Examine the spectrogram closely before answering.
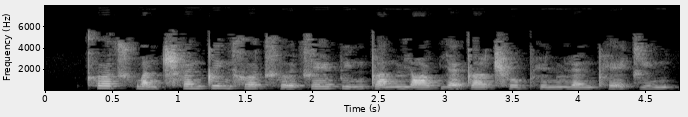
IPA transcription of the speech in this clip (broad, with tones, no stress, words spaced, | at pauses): kʰɤ˥t͡sʰwa˨n ʈ͡ʂʰə˥n t̪i˥˩n xɤ˧˥t͡sʰɹ̩˨˩t͡se˥ɪ̯pi˧˥ŋ t̪a˧˥nljɑ˧˥ʊ̯pjɛ̰˨˩ t̪ä˧˥ʈ͡ʂʰu˧˥pʰy˧˥n lɥɛ˧˥npʰḛ˨˩ɪ̯t͡ɕi˧˥n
